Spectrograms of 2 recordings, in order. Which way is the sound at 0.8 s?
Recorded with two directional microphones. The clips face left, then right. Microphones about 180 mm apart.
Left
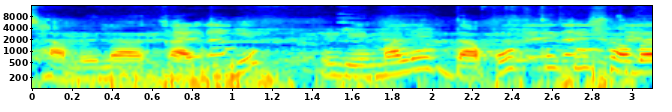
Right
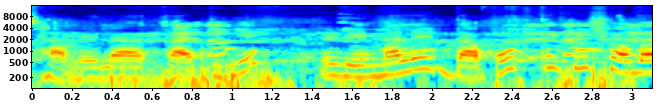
20° left (ahead or behind).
